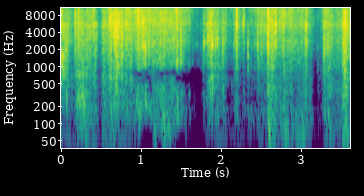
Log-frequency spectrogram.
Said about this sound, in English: And by the way, that is not the owner opening up the packages, the monkey. The monkey gets after it like a five-year-old on Christmas morning, just ripping in to the packages.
